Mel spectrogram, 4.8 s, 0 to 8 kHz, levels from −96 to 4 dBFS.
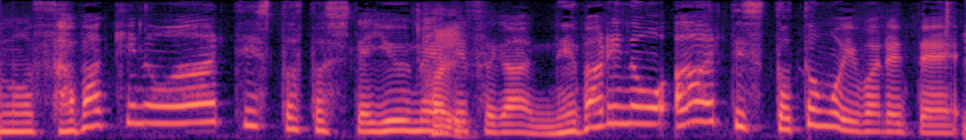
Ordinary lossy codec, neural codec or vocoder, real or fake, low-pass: none; none; real; none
